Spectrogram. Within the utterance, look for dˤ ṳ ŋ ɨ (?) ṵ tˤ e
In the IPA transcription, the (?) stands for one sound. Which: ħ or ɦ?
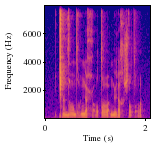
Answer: ħ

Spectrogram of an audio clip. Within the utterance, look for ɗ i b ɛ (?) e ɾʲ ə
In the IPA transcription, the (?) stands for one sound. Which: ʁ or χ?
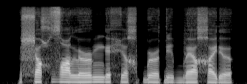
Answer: χ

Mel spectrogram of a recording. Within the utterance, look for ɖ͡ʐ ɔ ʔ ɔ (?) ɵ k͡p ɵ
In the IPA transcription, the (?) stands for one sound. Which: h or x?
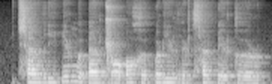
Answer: x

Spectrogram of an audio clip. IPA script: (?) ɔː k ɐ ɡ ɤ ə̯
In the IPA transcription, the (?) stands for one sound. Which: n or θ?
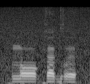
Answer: n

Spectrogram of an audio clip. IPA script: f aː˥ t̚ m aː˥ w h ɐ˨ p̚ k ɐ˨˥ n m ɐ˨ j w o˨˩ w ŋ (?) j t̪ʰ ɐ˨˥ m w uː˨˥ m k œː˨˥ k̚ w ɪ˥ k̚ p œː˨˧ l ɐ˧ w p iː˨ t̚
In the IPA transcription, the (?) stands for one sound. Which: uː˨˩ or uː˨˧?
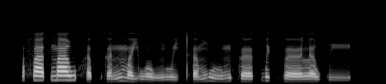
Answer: uː˨˩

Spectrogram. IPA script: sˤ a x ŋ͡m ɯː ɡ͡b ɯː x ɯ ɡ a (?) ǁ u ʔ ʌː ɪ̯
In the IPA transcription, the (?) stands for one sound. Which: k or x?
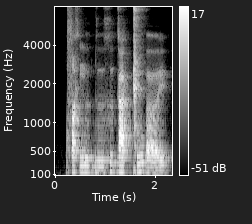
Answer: k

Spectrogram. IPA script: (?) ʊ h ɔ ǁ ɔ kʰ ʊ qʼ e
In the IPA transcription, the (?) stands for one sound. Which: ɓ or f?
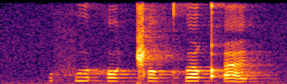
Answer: f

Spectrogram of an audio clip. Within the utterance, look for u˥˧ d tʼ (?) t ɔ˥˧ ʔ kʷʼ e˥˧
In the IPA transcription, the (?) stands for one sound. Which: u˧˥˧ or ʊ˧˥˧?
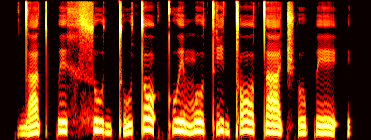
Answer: u˧˥˧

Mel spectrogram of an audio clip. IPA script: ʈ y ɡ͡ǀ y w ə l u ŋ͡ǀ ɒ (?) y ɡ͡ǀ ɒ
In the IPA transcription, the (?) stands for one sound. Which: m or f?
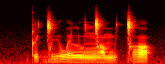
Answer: m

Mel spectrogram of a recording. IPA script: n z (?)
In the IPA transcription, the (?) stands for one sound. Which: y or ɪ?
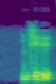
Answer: ɪ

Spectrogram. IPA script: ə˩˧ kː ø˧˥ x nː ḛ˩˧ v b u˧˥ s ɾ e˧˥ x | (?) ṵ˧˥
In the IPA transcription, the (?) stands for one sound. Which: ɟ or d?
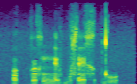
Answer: d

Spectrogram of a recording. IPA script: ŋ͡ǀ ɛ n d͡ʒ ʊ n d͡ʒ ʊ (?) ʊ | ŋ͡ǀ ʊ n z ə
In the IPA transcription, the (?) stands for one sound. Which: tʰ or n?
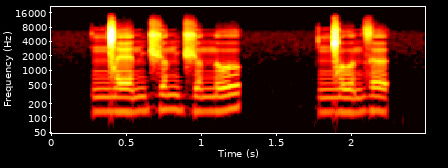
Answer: n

